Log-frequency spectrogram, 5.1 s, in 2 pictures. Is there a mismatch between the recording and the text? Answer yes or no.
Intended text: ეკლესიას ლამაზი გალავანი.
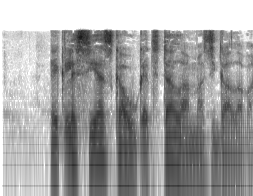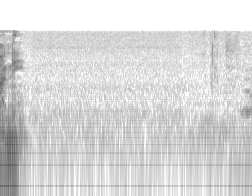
yes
